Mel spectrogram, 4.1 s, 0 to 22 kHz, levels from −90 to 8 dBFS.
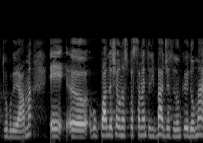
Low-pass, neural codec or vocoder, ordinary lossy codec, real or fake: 7.2 kHz; none; none; real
